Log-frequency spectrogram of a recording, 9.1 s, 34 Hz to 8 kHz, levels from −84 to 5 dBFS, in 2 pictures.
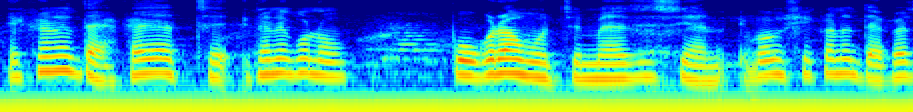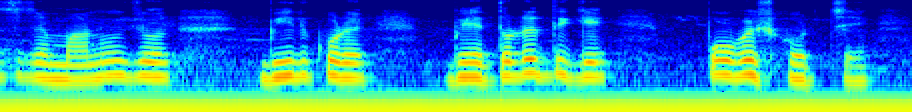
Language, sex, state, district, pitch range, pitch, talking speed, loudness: Bengali, male, West Bengal, Dakshin Dinajpur, 180-215 Hz, 195 Hz, 125 wpm, -25 LUFS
